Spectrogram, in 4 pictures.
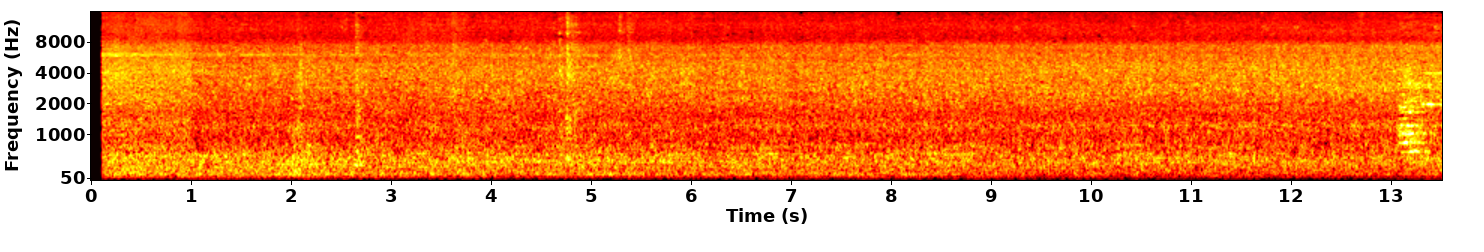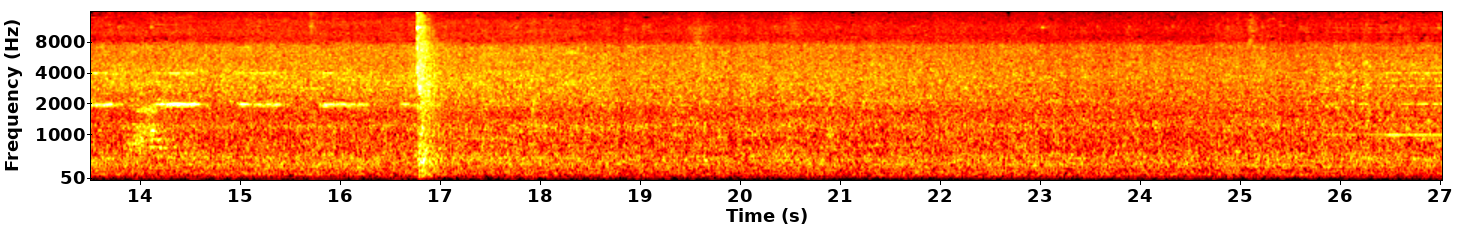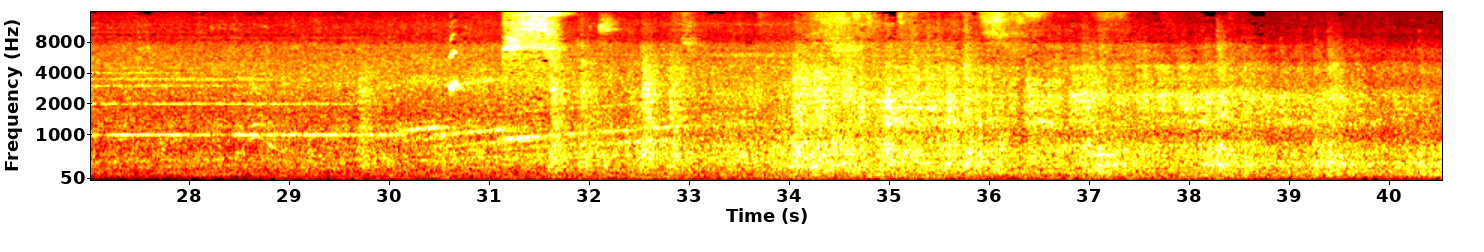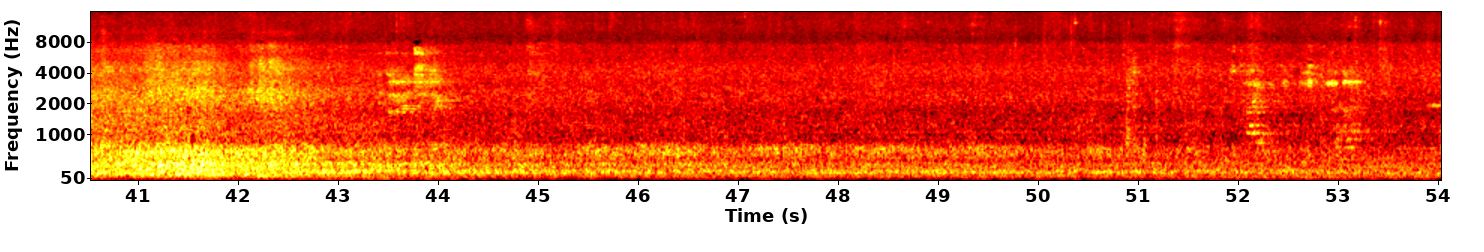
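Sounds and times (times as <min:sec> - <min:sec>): electric train whine: 0:00.1 - 0:54.0
wheels rumbling on rails: 0:00.1 - 0:54.0.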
